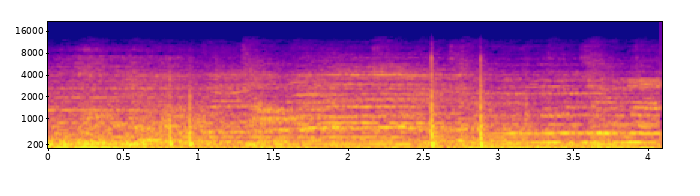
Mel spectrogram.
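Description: Fireworks show soundtrack of music with a singing choir, played over loudspeakers. About two and a half seconds in, two sharp firework bangs come a third of a second apart.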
